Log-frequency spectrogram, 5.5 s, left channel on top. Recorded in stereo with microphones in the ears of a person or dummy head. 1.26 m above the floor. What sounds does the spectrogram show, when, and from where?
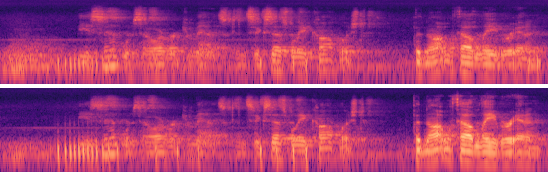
0.8 s a man speaking: 10° right (ahead or behind), 3.5 m; by 5.4 s 45° right (ahead or behind), 1.2 m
